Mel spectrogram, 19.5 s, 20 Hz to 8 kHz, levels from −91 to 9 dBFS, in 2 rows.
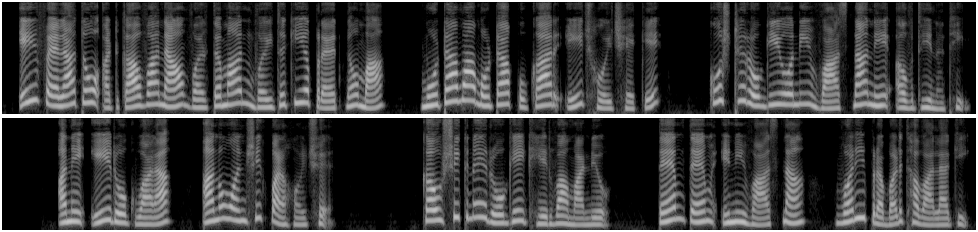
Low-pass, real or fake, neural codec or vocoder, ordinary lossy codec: none; fake; codec, 16 kHz, 2 kbps, FunCodec, trained on Chinese and English, 25 frames a second; none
